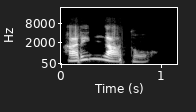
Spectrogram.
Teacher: The G, the ga dakuon has a nasal sound. So it's like arigato.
